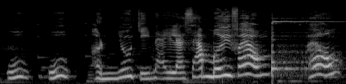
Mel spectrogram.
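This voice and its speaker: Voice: extremely high pitch, animated, fast, over loud music. A performer voicing a mischievous little girl cousin from the countryside, chirpy and sweet-talking.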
